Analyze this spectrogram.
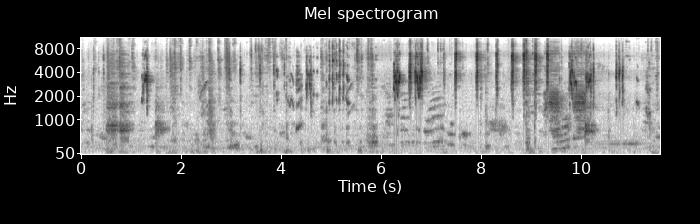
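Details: Captive rainbow-coloured budgerigars, recorded October 9, 2023, keep up lively continuous warbling chatter of sharp chirps, clicks and short whistled slurs, growing denser and louder in the second half.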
